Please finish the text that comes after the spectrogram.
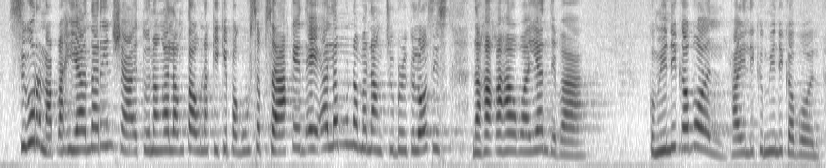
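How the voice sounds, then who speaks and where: High-voiced Filipina woman preaching. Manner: animated storytelling, acting out quoted prayers; mixes Tagalog with English phrases. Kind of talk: sermon storytelling.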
